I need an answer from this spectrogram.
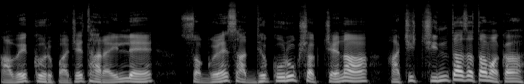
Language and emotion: Goan Konkani, fearful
